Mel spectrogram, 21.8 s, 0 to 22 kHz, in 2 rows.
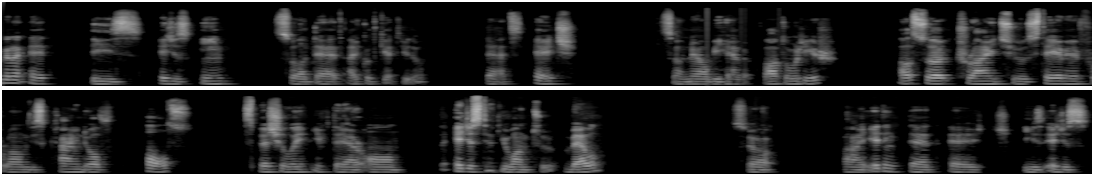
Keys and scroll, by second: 0.0 e, 6.1 3, 6.4 e, 8.8 ctrl+z, 10.3 ctrl+z, 10.9 1, 15.1 2, 17.1 1, 19.2 m, 19.5 e, 21.1 ctrl+z.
